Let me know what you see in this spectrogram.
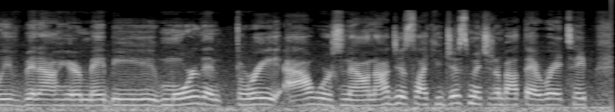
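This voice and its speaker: A woman with a fairly low voice talks as noticeable background noise carries on around her. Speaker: news reporter. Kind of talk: live TV news report. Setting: outdoors.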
